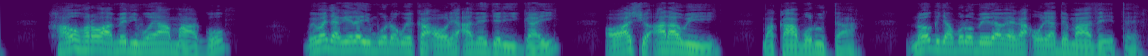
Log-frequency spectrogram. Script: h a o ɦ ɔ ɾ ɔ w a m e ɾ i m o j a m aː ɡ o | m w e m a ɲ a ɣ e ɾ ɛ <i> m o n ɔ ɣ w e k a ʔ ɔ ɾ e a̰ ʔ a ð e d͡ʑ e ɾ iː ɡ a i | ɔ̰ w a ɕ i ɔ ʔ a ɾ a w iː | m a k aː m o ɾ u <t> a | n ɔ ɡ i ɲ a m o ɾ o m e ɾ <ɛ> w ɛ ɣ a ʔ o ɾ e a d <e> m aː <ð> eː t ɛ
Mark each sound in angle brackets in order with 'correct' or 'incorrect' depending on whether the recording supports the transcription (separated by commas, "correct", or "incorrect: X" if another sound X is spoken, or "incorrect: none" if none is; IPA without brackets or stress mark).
correct, correct, correct, correct, correct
